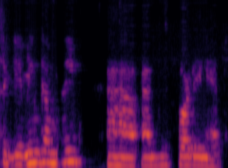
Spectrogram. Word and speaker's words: Fortinet: It's Fortinet. Actually, it looks like the same one. It's Fortinet.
